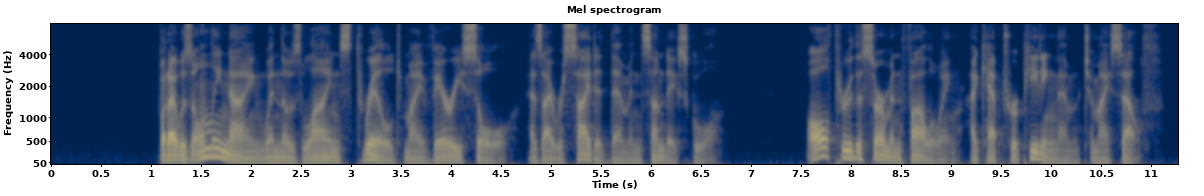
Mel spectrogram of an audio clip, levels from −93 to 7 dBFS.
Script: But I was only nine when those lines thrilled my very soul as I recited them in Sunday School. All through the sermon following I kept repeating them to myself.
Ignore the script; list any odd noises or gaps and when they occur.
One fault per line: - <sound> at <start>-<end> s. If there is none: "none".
none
